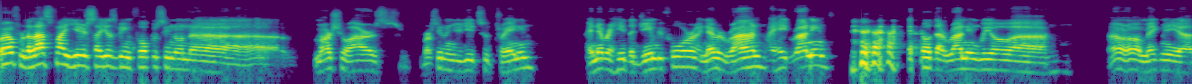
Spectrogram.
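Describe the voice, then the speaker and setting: A man's bright, sharp voice at a moderate pace, ordinary pitch variation, quiet background. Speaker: coaching program guest. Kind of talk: interview answer. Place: home room. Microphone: video call.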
